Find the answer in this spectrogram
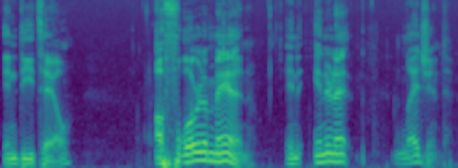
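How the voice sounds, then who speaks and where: A man's voice: lowish voice, sing-song, a little slow, no room sound. Male podcast host chatting from the backyard. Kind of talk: casual podcast chat from the backyard. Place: outdoors on a backyard deck.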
